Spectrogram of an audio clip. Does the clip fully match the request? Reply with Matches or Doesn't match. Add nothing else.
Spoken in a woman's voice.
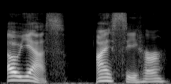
Matches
